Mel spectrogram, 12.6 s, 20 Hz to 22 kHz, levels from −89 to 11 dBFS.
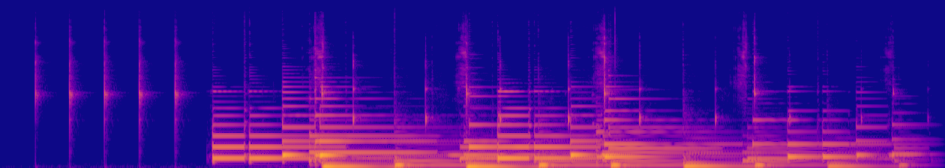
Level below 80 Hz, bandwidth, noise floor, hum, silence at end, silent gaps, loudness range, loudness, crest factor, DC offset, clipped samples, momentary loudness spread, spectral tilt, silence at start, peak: -26 dBFS; 8.8 kHz; -47 dBFS; none; 0.35 s; none; 8 LU; -21 LUFS; 20 dB; under 0.1%; under 0.1%; 23 LU; -9 dB/octave; 0.9 s; -2 dBFS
